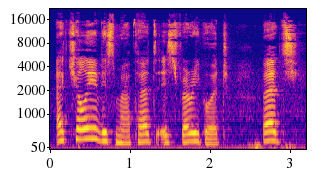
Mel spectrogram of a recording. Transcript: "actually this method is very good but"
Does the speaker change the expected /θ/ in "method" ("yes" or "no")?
no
